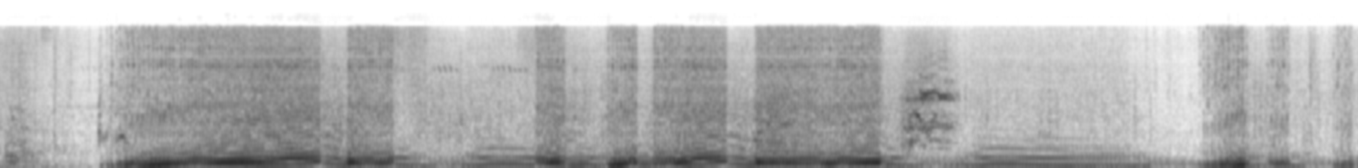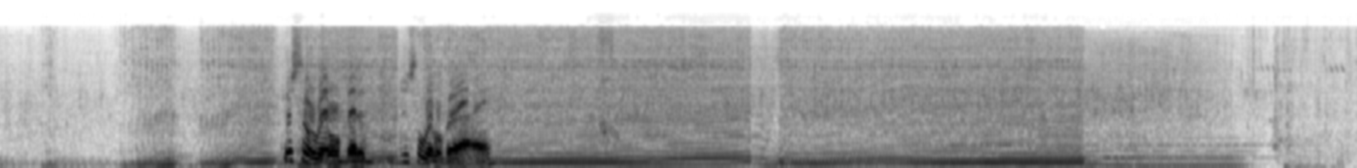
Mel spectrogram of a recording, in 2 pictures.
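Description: A motorcycle engine revs and roars as the bike rides along.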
